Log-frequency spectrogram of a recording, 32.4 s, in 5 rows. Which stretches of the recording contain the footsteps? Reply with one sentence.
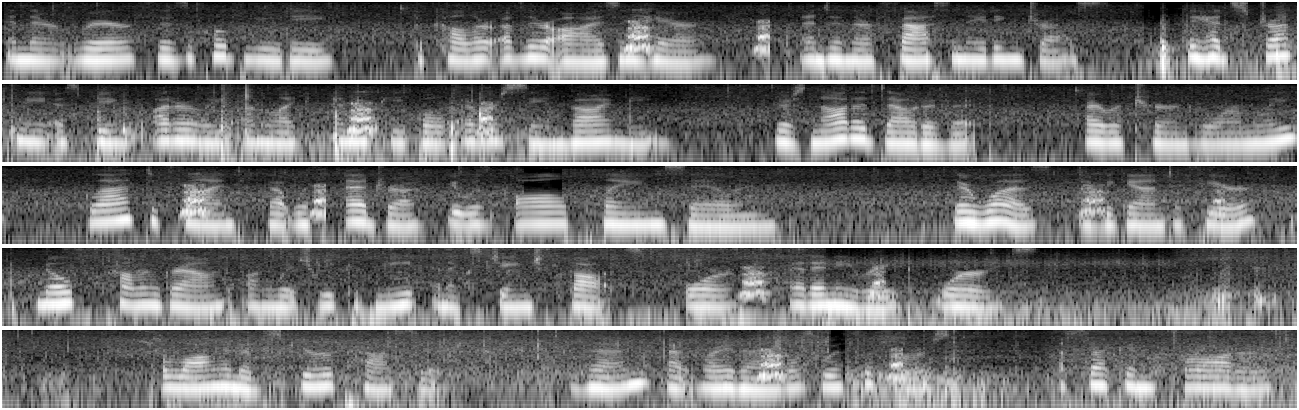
The footsteps can be heard from 3.8 to 9.3 s.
